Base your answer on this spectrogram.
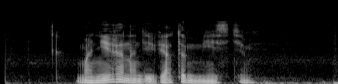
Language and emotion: Russian, neutral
